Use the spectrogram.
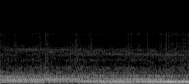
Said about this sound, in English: Bus just pulled in. Yeah, it's one of the regular stops here.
